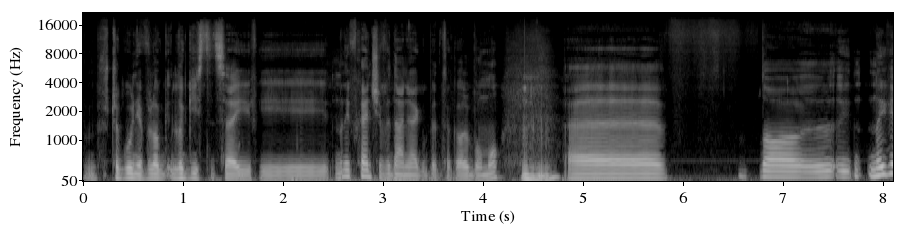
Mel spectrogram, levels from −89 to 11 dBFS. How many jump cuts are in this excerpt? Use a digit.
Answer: 4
